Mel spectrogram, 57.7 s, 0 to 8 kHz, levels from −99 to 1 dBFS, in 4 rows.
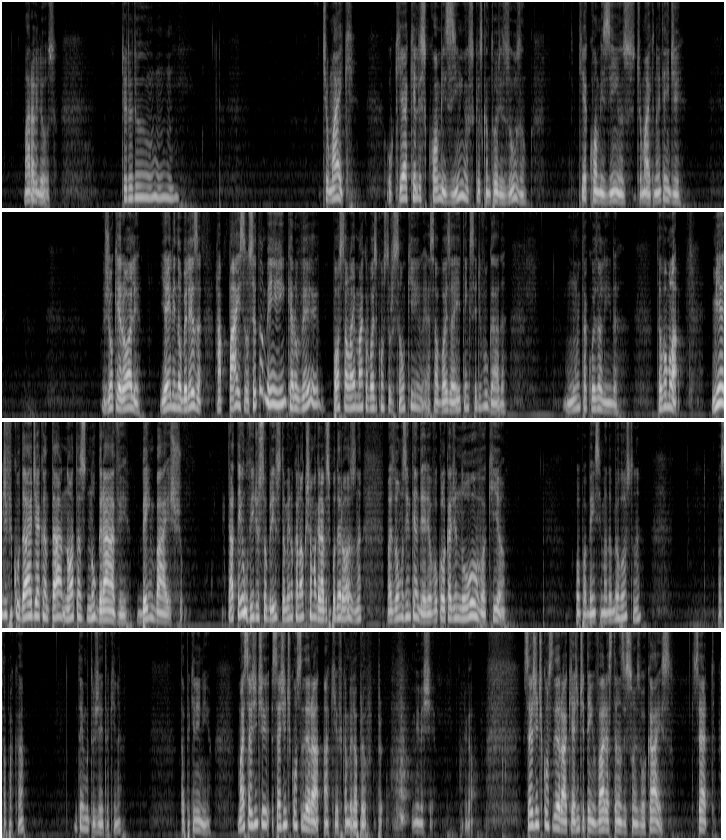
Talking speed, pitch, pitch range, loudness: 140 wpm, 195 Hz, 155-225 Hz, -31 LUFS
